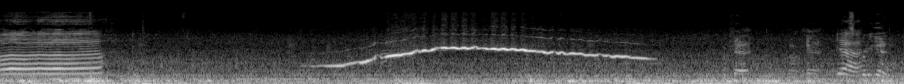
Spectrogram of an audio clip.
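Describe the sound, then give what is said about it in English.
A voice imitating a spaceship noise: a whistled tone that rises and then slowly glides down in pitch over a few seconds, with a short buzzy tone before it and quick chirps after it. “What's your best spaceship noise? Best spaceship noise.”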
